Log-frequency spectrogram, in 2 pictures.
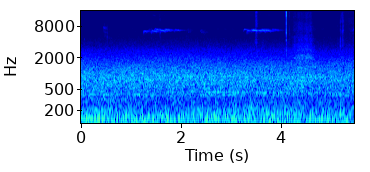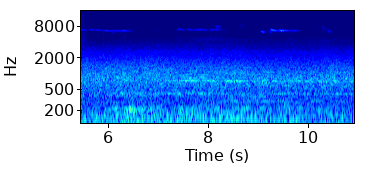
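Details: Long-tailed tit at the ponds by the old brickworks, Vrhnika, on 13 December 2022: thin, very high-pitched trilling calls, about one short burst every two seconds, over a steady low rumble of distant traffic or wind.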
